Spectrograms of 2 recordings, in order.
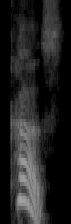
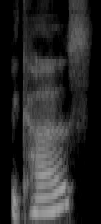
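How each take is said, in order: First: The first syllable is dropped entirely. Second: The word is said with both syllables.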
